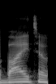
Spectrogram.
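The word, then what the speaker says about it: הַבַּיְתָה: So if that diphthong aya is accented, if that syllable is accented, then it doesn't switch to the it doesn't contract. Thank you. It does not contract to a.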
